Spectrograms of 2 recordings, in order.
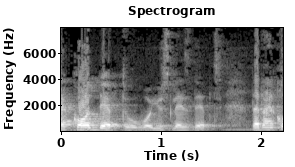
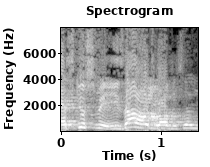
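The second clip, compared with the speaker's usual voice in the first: imitating an objector, high and loud; mock challenge; 9 semitones higher, 7 dB louder, faster than usual. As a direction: act out a loud, high interruption. Acted challenge from listeners.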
